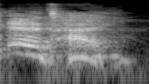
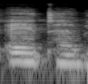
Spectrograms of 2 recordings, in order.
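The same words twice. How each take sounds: First: High, loud soldier's disbelief; mock-outraged, raised-pitch repetition; incredulous echo. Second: Said in the usual way. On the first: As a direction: throw the word back, appalled. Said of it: "He's like". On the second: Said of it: "she says".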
